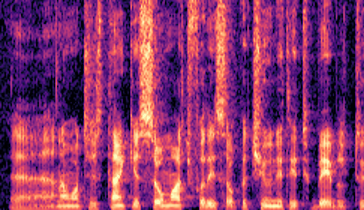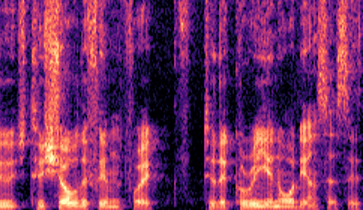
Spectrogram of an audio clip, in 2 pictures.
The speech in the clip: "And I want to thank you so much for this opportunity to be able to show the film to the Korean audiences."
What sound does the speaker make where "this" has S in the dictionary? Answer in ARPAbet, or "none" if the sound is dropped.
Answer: S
